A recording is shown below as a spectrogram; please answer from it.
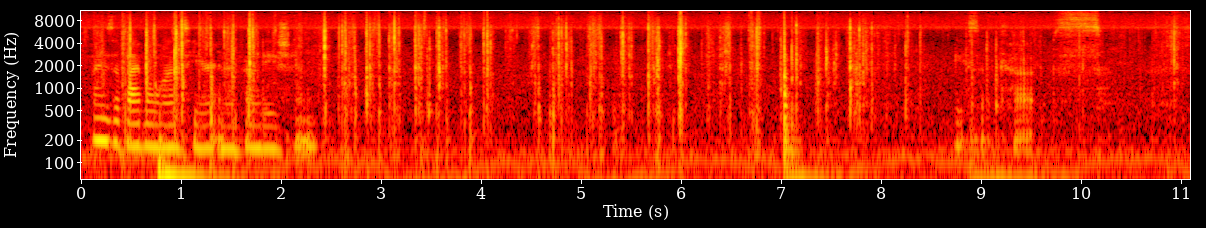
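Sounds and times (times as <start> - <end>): cards being shuffled: 0.0 - 10.1, 10.7 - 11.0.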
